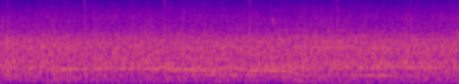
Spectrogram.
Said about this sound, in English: Well, that extra applause is the standard applause you get round here when a player gets to match point. Yannick Sinner doesn't know yet that he's about to be world number one, but he is, regardless of the outcome of this match.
